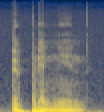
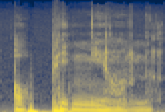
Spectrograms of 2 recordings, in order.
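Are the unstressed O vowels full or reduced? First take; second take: reduced; full. First: The unstressed O vowels are reduced to schwa. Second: The unstressed O vowels are full and clear. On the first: This is how it is said in English. The speaker calls it right. "le due O diventano schwa" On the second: This is how an Italian speaker would say it. The speaker calls it wrong. "la parola in italiano direste opinion"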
